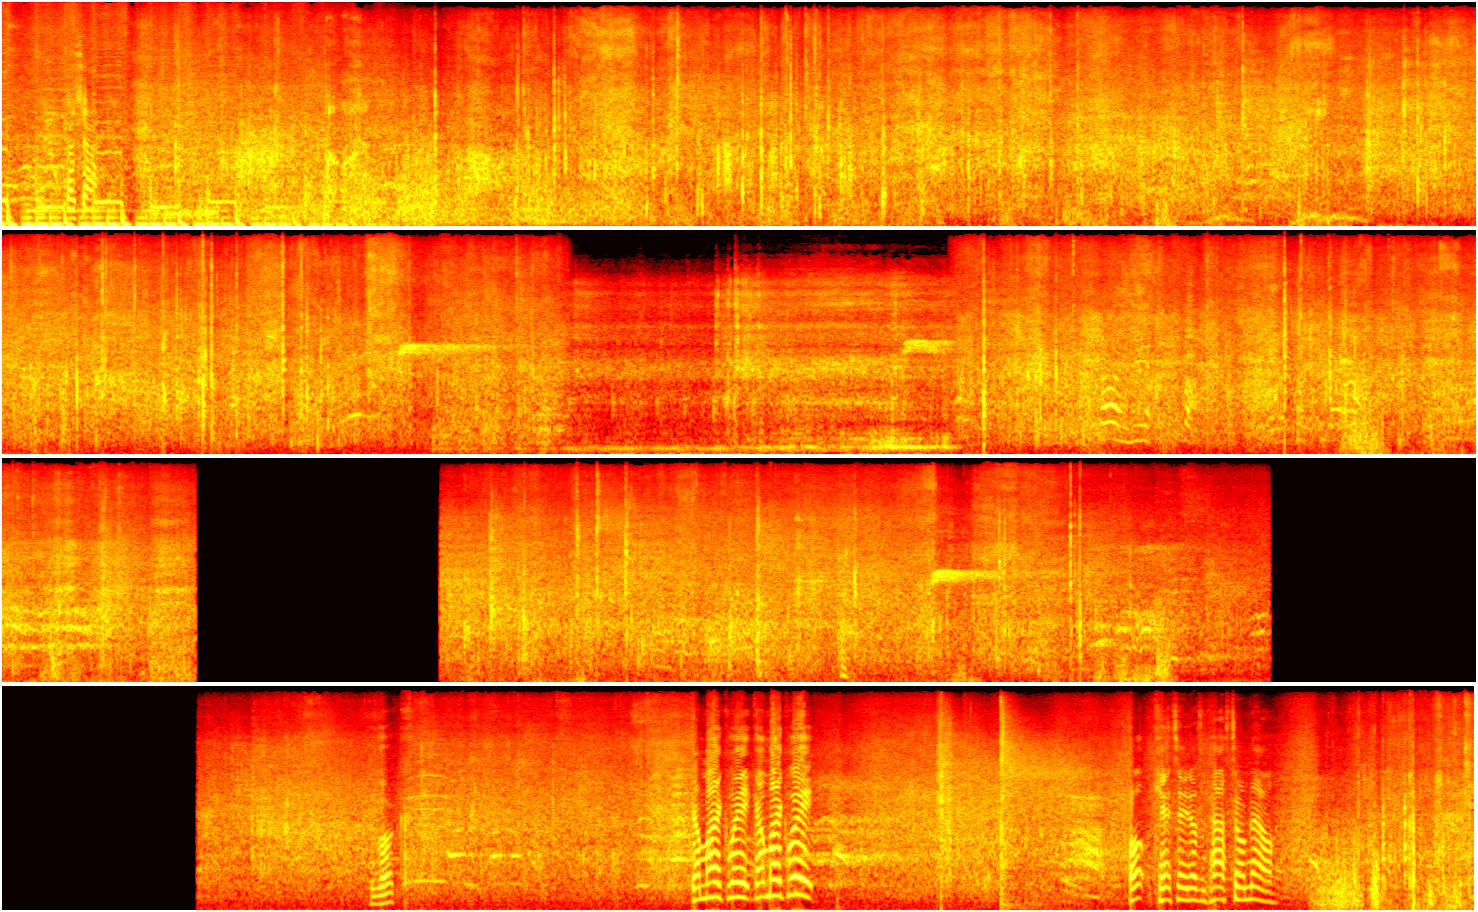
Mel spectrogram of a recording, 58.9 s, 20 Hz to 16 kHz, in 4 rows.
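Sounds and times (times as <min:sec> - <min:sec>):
ice skate blades scraping: 0:01.8 - 0:21.1, 0:21.7 - 0:31.4, 0:33.9 - 0:40.6, 0:46.2 - 0:51.2, 0:57.0 - 0:58.9
sticks and puck clacking: 0:04.3 - 0:20.6, 0:21.8 - 0:22.6, 0:23.6 - 0:31.4, 0:33.9 - 0:40.9, 0:46.2 - 0:51.2, 0:52.9 - 0:58.9.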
